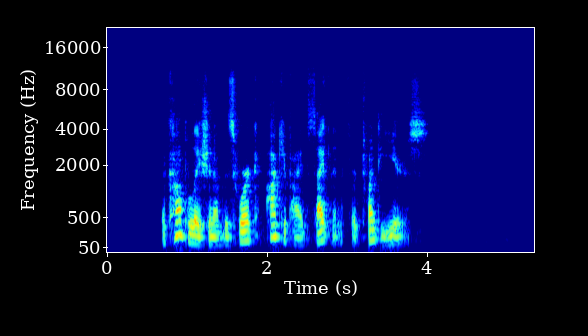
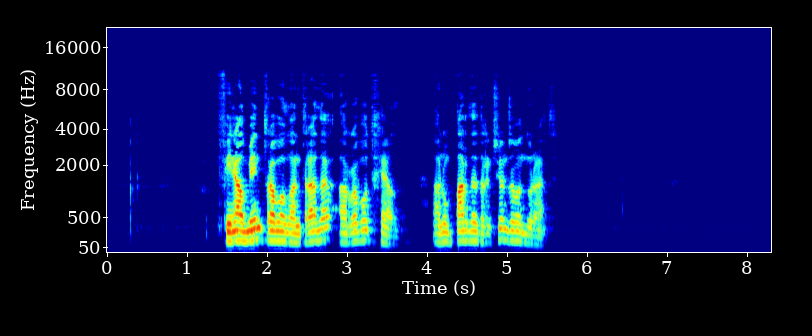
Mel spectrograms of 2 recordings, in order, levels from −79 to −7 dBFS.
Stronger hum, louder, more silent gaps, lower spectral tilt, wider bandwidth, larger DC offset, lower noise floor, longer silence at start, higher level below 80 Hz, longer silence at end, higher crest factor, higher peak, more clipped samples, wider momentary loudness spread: neither; second, -38 LUFS vs -25 LUFS; neither; about the same, -5.5 dB/octave vs -6 dB/octave; about the same, 11.5 kHz vs 11 kHz; neither; first, under -90 dBFS vs -81 dBFS; second, 0.7 s vs 1.4 s; about the same, -84 dBFS vs -80 dBFS; second, 1.35 s vs 2.85 s; about the same, 22 dB vs 26 dB; second, -18 dBFS vs -4 dBFS; neither; about the same, 13 LU vs 15 LU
